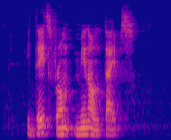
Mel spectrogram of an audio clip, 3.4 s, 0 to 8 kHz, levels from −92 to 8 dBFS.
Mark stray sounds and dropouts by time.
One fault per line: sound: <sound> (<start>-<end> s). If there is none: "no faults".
no faults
